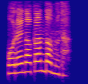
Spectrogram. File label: Gundam, Kawaii Voice; Memes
